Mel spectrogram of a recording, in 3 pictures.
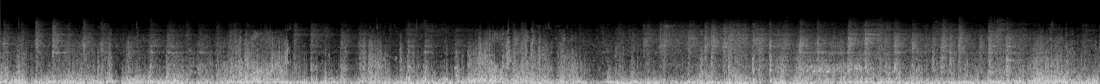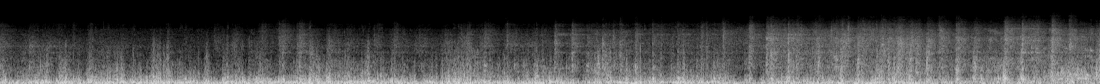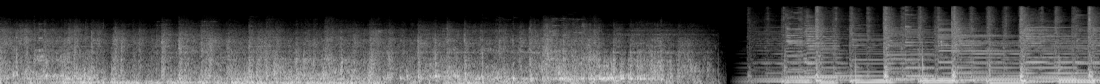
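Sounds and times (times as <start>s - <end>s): wheels clattering over rail joints: 0.0s - 29.3s
train rumble: 0.0s - 33.0s.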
